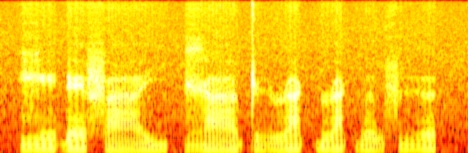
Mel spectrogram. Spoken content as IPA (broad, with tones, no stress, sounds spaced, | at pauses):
ɣ e˧ ɗ ɛ˧ f a˨˩˦ j | ɣ aː˨˩˦ ʈ ɨ˨˩ ɹ a˦˥ k̚ ɹ a˦˥ k̚ w ə˨˩˦ w f ɨ˧ ə̯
